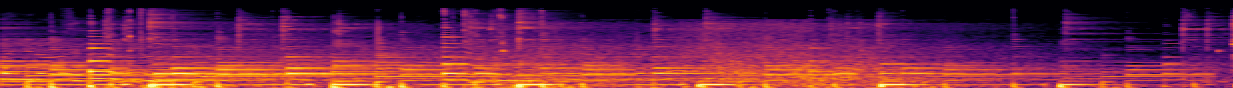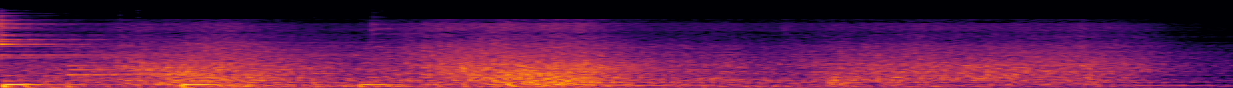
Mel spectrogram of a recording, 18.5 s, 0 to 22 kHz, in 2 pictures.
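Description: The song's instrumental outro, with guitars over a steady bass-drum beat about every 1.3 s, fades out over the first dozen seconds. It gives way to the steady rush of ocean surf breaking on a beach, which carries on alone and begins to fade near the end.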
